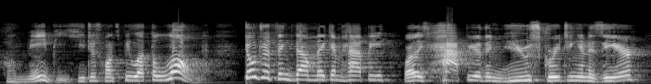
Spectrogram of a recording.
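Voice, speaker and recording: A narrator voicing a brisk female flower-seller pony from a cartoon storybook, sharp and quick to scold. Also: medium pitch, very animated, highs cut off, voice pushed up. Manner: sharp, indignant.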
